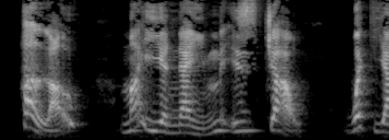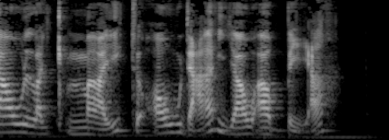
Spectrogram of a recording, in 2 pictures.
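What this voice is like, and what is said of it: Attempted London accent. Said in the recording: “he flicked on a London accent, or so he believed”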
